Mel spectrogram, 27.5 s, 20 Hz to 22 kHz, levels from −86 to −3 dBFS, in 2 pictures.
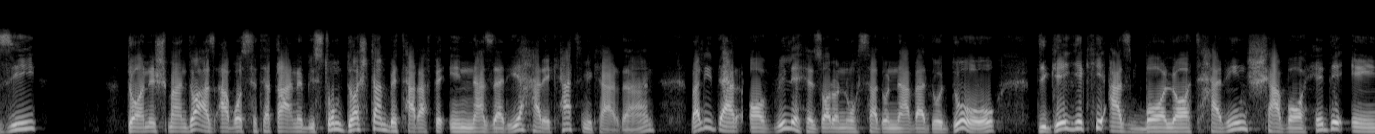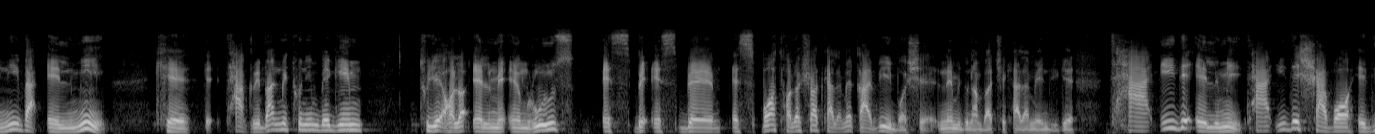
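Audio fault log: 0.34 to 27.50 s, speech suppressed in double talk: The echo canceller was likely unable to tell the near talker apart from loudspeaker echo while both sides spoke, so it turned both down together. For nearly the whole clip the speech dips, thins and breaks into pieces, and at its deepest it falls by roughly 40 dB, close to silence. Over the 8 kHz band of the Opus call path, the speech keeps ducking unevenly instead of holding a steady level.
7.40 to 7.46 s, 9.29 to 12.46 s, 14.6 to 15.8 s, 17.86 to 17.91 s, 20.24 to 21.6 s and 25.34 to 26.21 s, echo leak: A loudspeaker on one side, likely not fully cancelled, sent part of the audio back into the call. A copy of the speech trails it by 485 ms. At 7.40 and 20.24 s it sits about 20 dB under the speech, at 9.29 and 14.6 s about 30 dB under, and at 17.86 and 25.34 s about 35 dB under. It comes through as delayed scraps and longer stretches.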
